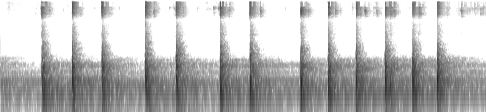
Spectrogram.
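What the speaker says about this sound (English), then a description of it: "hammer." Steady hammer strikes on a crafting project, about fifteen sharp blows in an even rhythm with short pauses, close and fairly loud with no talking.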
